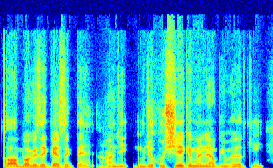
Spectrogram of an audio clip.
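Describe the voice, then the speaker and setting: A man's voice: medium pitch, quick pace, a little mellow, no room sound, clean studio sound. Earnest man teaching an English lesson. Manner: earnest, repeats words for drill.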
